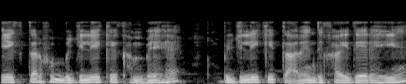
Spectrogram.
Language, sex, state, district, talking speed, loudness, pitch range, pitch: Hindi, male, Uttar Pradesh, Lalitpur, 190 wpm, -17 LUFS, 100-115 Hz, 105 Hz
